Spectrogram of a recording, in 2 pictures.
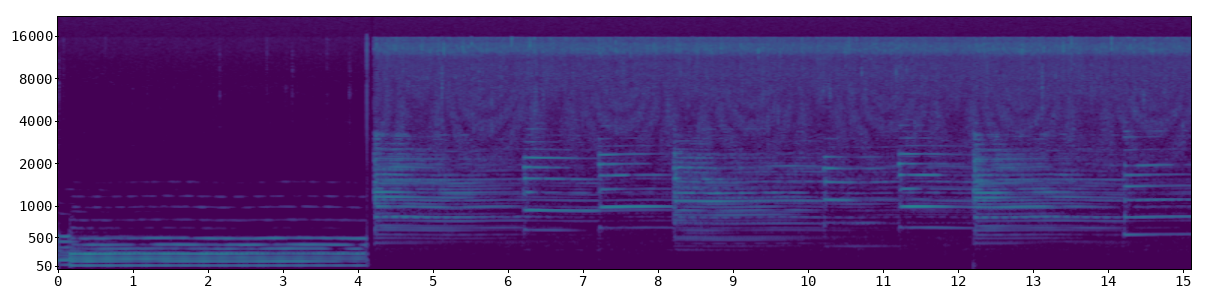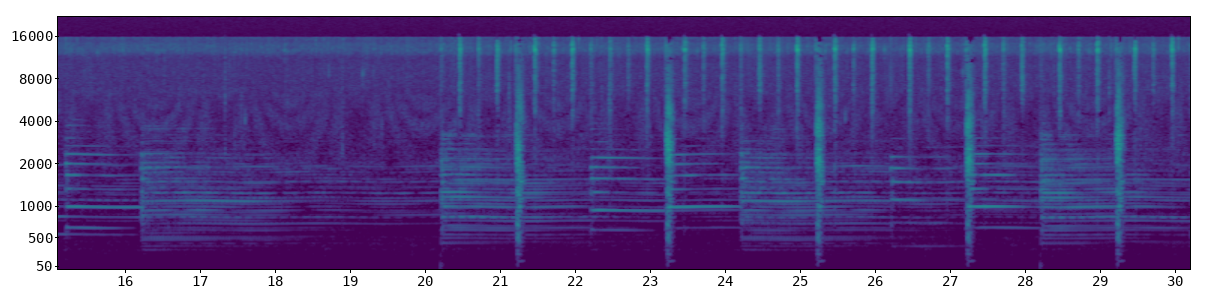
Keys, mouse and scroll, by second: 0.5-2.1 middle drag, 2.7 middle click, 3.5 middle click, 6.3 2, 6.3 g, 9.3 ctrl+z, 11.1 ctrl+z, 11.3 middle click, 11.8 shift+middle click, 12.4 middle click, 12.9 shift+middle click, 13.5 middle click, 15.9 middle click, 17.2 l, 17.4 middle click, 18.8 3, 21.1 ,, 23.4 middle click, 23.4 ', 26.0 middle click, 27.4-29.0 drag, 29.2 scroll up 1, 29.3 middle click, 29.7 scroll down 1.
